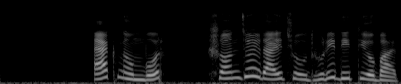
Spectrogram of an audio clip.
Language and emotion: Bengali, neutral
